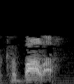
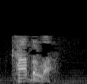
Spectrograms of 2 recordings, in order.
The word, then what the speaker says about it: Kabbalah: I was never given any information about this whole business of the, do you pronounce it the Jewish Kabbalah or Kabbalah? – The correct pronunciation is the Kabbalah. – Kabbalah. – But there's a kind of an anglicized version, which is the Kabbalah.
